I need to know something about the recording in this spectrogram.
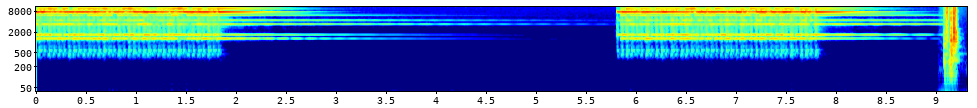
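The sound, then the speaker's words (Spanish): An old telephone bell rings in two loud, metallic bursts of about two seconds each, separated by a pause, followed by a brief clack at the end. “Hubiera sido precioso escuchar sonando ese teléfono.”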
